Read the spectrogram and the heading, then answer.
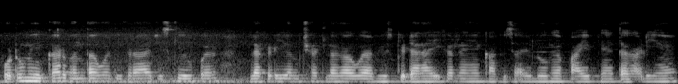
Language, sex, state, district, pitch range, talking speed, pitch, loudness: Hindi, male, Bihar, Sitamarhi, 130-140 Hz, 285 wpm, 135 Hz, -19 LUFS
